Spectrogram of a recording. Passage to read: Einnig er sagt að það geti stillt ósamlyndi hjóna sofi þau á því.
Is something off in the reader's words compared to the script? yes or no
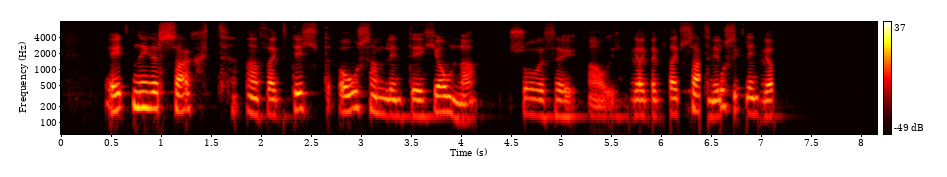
yes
